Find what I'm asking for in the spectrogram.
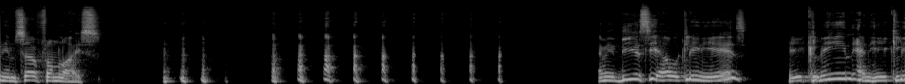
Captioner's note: Ketawa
